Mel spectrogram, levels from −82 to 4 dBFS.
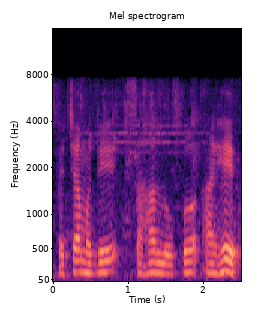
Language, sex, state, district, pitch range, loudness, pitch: Marathi, male, Maharashtra, Washim, 140-155 Hz, -19 LUFS, 150 Hz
